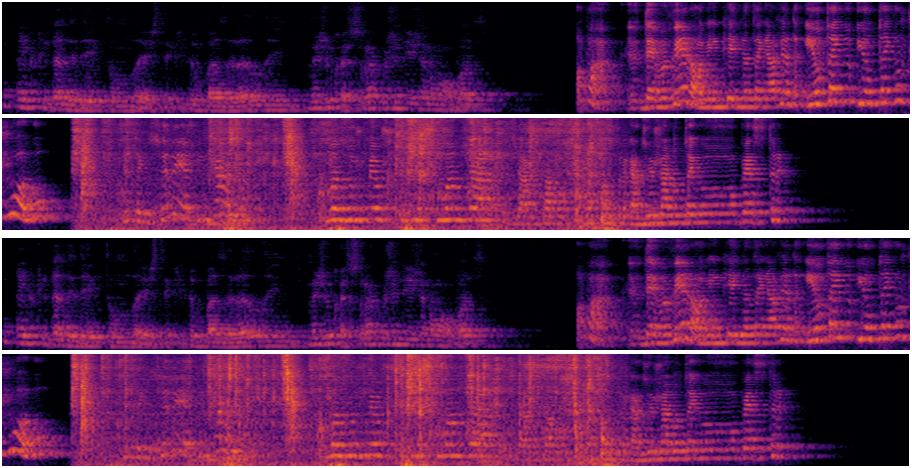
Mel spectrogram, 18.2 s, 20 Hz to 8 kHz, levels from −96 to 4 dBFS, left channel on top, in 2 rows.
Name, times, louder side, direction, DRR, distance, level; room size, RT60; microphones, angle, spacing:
voice 1, 0.1-4.8 10.9-11.5 12.9-13.1, right 2 dB, 55° right, 0.9 m, -46 dB
voice 2, 5.7-9.6 10.3-11.5 12.3-16.9, left 3 dB, 30° left, 0.3 m, -37 dB
sound 1, 9.8-15.3, right 4 dB, 85° right, 0.7 m, -33 dB
3.9 x 2.2 x 3.0 m
head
